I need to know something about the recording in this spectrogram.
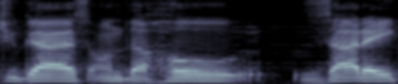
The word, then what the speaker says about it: Zadeh: guys on the whole zod a kicks i just found out that's how you say it zade kicks uh fiasco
